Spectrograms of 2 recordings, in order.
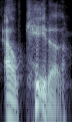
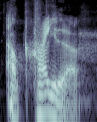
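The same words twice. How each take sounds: First: It is said with plain English sounds. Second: It is said with throaty Arabic consonant sounds. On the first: The speaker calls it wrong. "It's often pronounced Al Qaeda because the actual sound is so freaking hard" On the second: The speaker calls it right. "But it's pronounced Al Qaeda. Well, sort of"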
